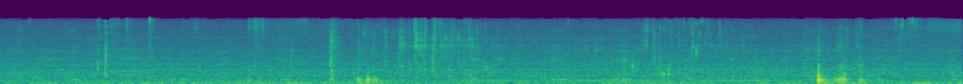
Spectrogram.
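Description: Quiet room tone with a faint steady hum, scattered small clicks and two soft thumps, the louder one near the end.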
